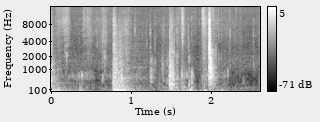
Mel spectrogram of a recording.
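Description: A few heavy, hollow knocks on a wooden door, spaced unevenly and fairly close, with a dull thud to each rap and no voices.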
